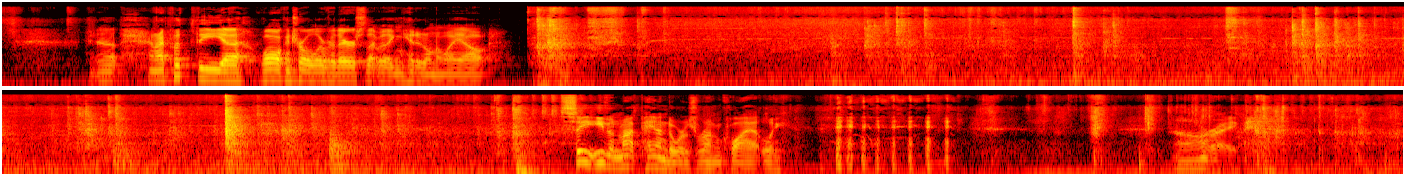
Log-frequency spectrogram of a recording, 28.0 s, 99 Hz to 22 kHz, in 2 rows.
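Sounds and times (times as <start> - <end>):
garage door opener humming: 5.3 - 19.8, 26.4 - 28.0
door rollers clicking: 5.3 - 20.3, 26.1 - 28.0.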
